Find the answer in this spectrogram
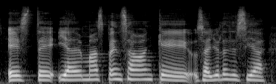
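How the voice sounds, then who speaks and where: A woman's voice: mid-range voice, a little fast, smooth. A woman in her thirties, born in Cuba and speaking with a Mexico City accent, telling stories as an actress guest in a casual interview, acting out quotes. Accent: Mexico City Spanish. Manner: lively storyteller acting out quotes.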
